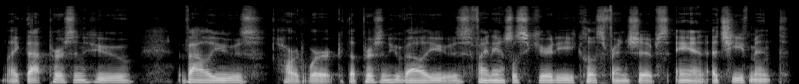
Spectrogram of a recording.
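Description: A man's voice: sits low, little pitch movement, unhurried, a little mellow. A young man, a mental performance coach, talking easily in an interview, laughing often and filling with likes and ums. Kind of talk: conversational interview.

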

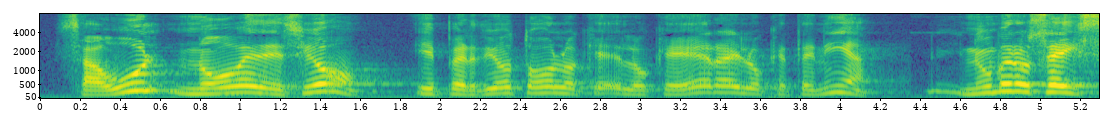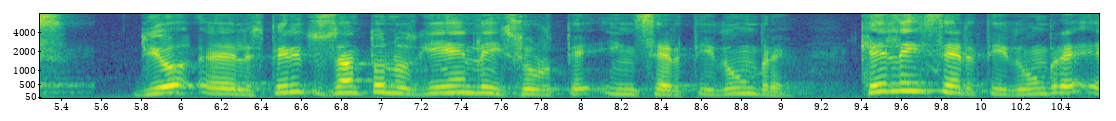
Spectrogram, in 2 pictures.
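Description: A middle-aged man, preaching a sermon as pastor and acting out the voices in his stories. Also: high-pitched. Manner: animated storytelling, acting out quoted voices.

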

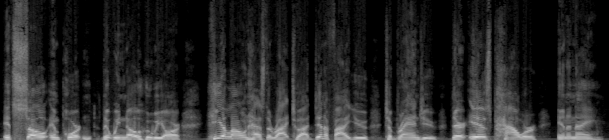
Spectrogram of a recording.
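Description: A man preaches a sermon in a Southern US hillbilly accent with a country twang, plain-spoken and folksy, repeating key phrases for emphasis. His voice is a little high, a little slow and mellow, and expressive. The recording is dry.

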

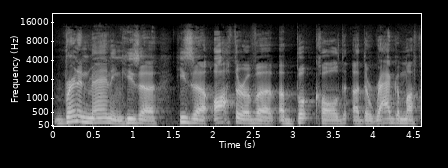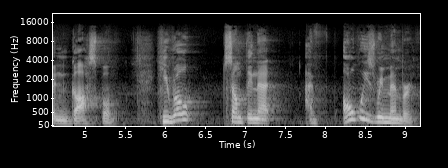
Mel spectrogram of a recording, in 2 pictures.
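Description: A man, a pastor giving a sermon with personal stories in a conversational, animated way. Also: mid-range voice, moderate pace. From Canada. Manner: animated, conversational, laughs while telling stories.

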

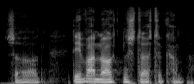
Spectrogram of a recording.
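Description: A middle-aged man, a former football referee, telling lively anecdotes in conversation and acting out what people said. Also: fairly low pitch, gravelly. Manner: animated storyteller acting out quoted exchanges.

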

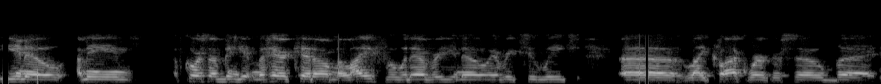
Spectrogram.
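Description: A man's voice: on the low side, little pitch movement, normal speed, crowd noise. A male radio talk show host who is upbeat and chatty and laughs easily while interviewing a guest. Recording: narrow lo-fi radio sound.

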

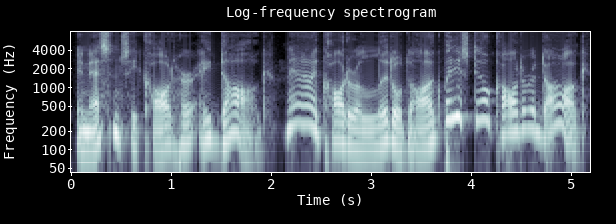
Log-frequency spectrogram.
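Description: A man teaching a Bible lesson in an animated, expressive way, speeding up and slowing down for emphasis. His voice has a middle pitch. It is recorded close and dry, with no echo. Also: slightly rough. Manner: animated, shifts pace for emphasis, acts out quotes. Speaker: Bible lesson podcast host.

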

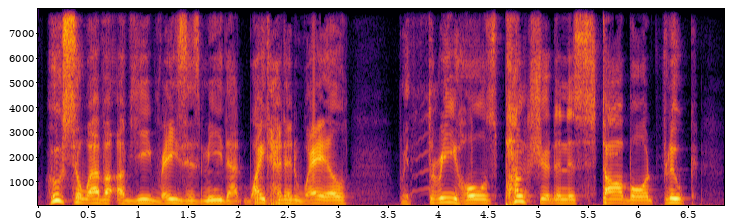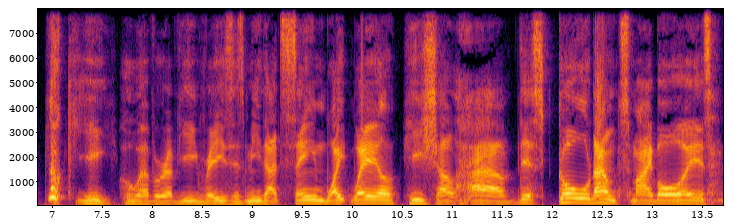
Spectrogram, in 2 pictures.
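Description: A man's voice: medium pitch, measured pace, dry recording, studio quality, pitched above the performer's own voice, natural voice. A man voicing a vengeful, domineering old sea captain in a dramatic novel reading, with grandiose, archaic seafaring speech. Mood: rousing.

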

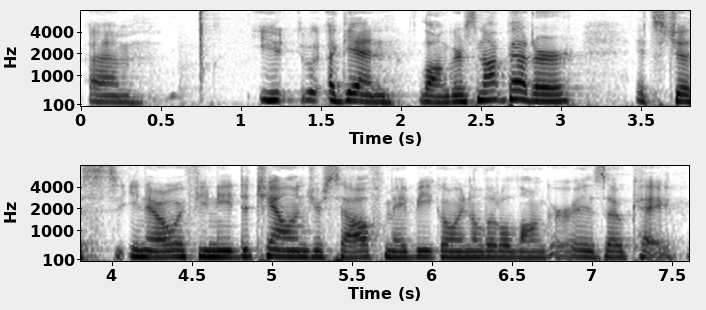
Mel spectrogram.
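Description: Casting: female vlogger, noticeably gravelly fry, mid-pitched, casual and rambling, talks as if thinking aloud. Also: little pitch movement, moderate pace, darkish tone. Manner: chatty, rambling, self-interrupting. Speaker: vlogger sharing personal experience. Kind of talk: casual informal monologue.

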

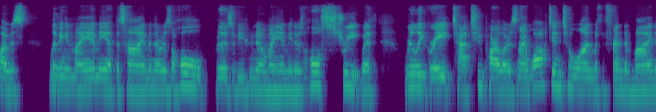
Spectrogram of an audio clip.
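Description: Middle-aged woman, lowish voice, thoughtful podcast host musing out loud. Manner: measured, thoughtful, self-questioning. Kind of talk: reflective personal storytelling.

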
